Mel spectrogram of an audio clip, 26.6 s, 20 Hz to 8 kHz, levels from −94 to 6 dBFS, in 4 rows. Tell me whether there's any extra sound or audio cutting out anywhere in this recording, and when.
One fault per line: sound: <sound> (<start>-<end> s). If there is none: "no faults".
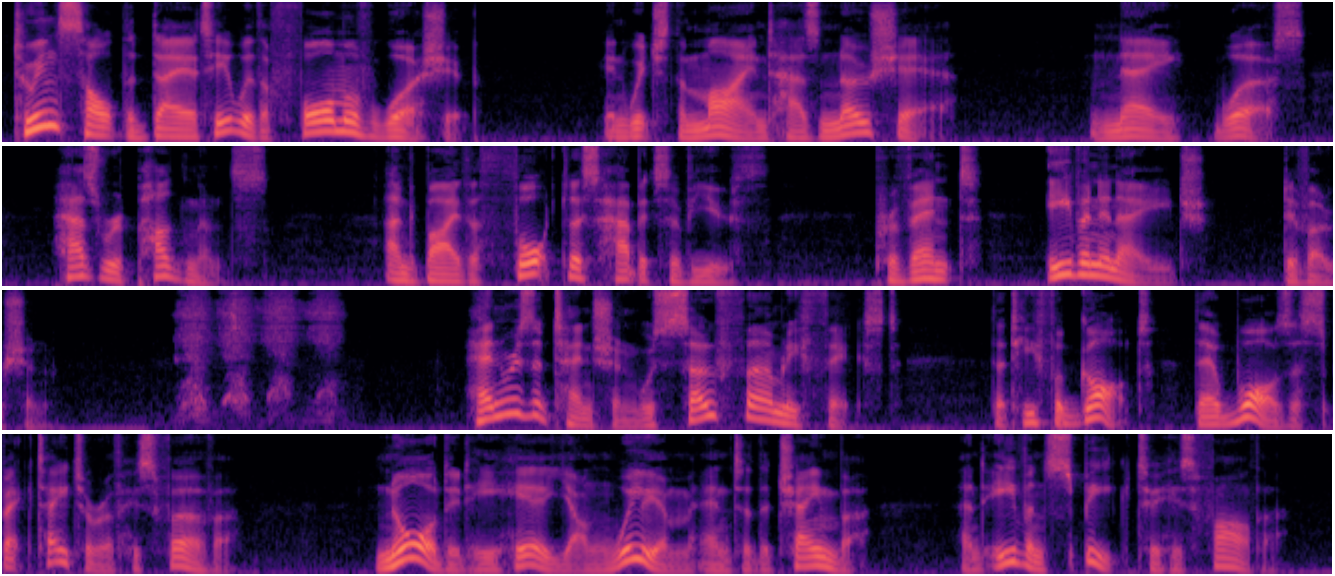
sound: sniff (14.1-15.0 s)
